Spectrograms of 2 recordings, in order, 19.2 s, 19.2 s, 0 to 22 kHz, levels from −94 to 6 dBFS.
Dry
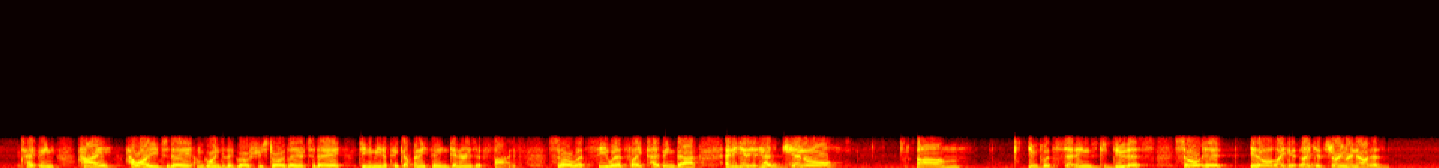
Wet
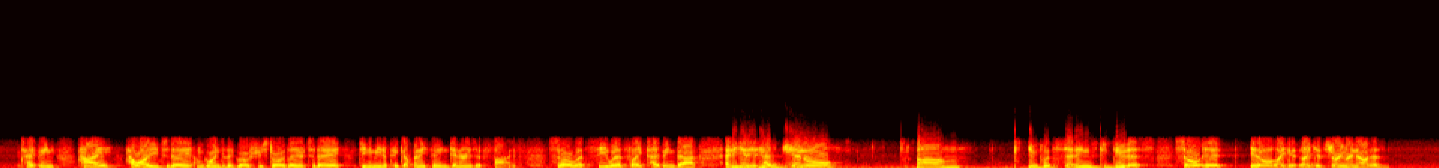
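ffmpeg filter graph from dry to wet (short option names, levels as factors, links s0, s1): -filter_complex "[0:a]asettb=1/sr,asplit=3[s0][s1][s2];[s0]atrim=end=9.764[s3];[s1]atrim=start=9.76:end=15.01,asetpts=PTS-STARTPTS,afade=t=in:d=0.004:c=qsin,afade=t=out:st=5.246:d=0.004:c=qsin,equalizer=f=120:t=o:w=1.8:g=11,aeval=exprs='clip(val(0),-1,0.106)':c=same[s4];[s2]atrim=start=15.006[s5];[s3][s4]acrossfade=d=0.004:c1=hsin:c2=qsin[s6];[s6][s5]acrossfade=d=0.004:c1=qsin:c2=hsin,lowpass=f=3600:w=0.5412,lowpass=f=3600:w=1.3066,aemphasis=mode=reproduction:type=50fm,volume=0.794"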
